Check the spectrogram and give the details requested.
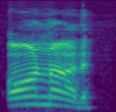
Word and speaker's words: honour: HONOUR, इसे हम लोग क्या पढ़ते हैं? ऑनर, यहाँ एच की ध्वनि नहीं निकालते हैं।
